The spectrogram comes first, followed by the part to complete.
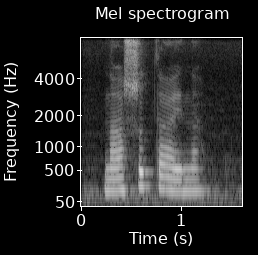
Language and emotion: Russian, neutral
